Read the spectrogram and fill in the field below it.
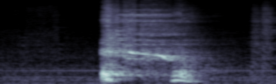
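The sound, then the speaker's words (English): A single loud cough with a harsh, raspy double burst lasting about half a second, followed by a faint breathy exhale, with no talking. “Excuse me, I'm not fancy. I don't have a cough button.”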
